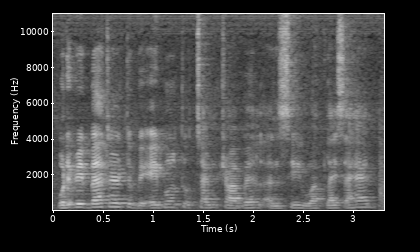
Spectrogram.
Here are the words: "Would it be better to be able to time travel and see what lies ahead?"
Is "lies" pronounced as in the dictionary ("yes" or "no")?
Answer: no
